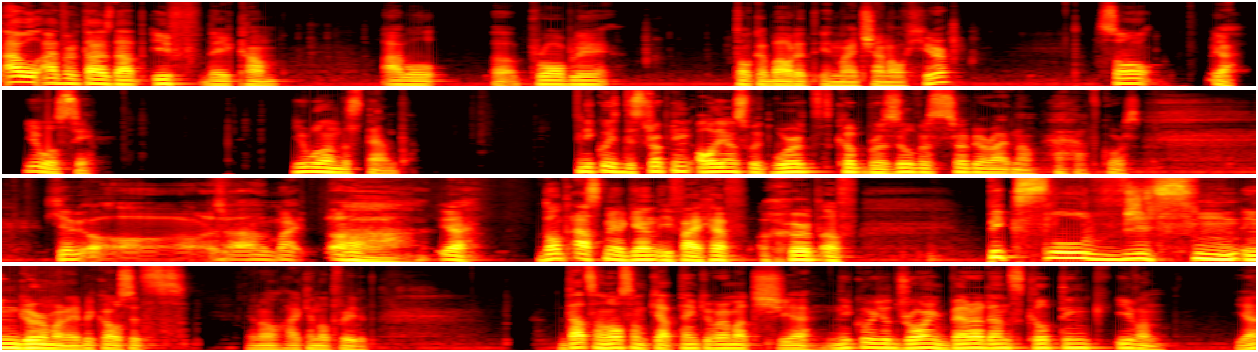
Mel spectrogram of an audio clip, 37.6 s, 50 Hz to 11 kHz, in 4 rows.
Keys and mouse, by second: 5.8-10.9 alt+right drag, 6.9 alt+q, 8.4 shift+r, 10.3 ctrl+r, 10.9-37.6 shift+drag.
